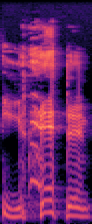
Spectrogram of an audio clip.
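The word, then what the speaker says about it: Elandon: for the correct pronunciation of his name is e landon roberts i definitely butchered it up anyway i just kept going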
